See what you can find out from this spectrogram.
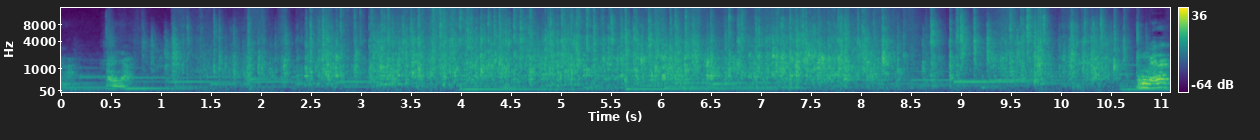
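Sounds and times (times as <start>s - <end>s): soft background music: 0.0s - 11.0s
paper crinkling and rustling: 0.8s - 11.0s.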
